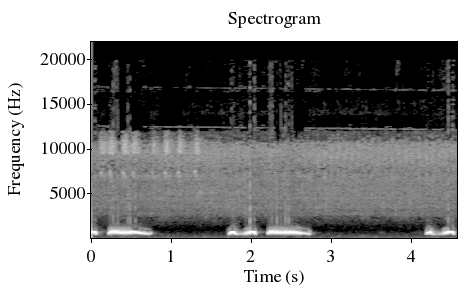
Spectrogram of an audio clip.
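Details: Female spotted dove calling to the male: low, mellow coos with long, slightly falling notes alternating with short double-pulsed coos. Quiet background.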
